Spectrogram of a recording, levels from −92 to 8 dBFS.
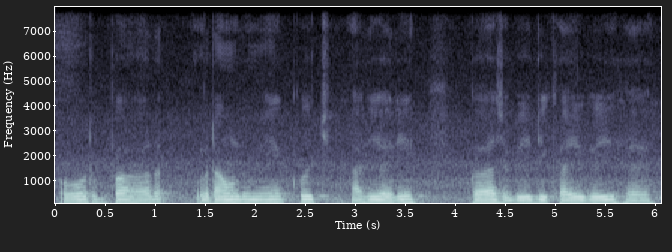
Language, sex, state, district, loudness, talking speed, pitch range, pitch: Hindi, male, Uttar Pradesh, Shamli, -13 LUFS, 120 wpm, 115-125 Hz, 120 Hz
